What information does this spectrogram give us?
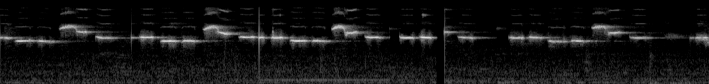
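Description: An oriental magpie-robin sings a nonstop run of clear, varied whistles, sliding up and down with short chirpy flourishes about every second. A faint low hum briefly sits underneath.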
